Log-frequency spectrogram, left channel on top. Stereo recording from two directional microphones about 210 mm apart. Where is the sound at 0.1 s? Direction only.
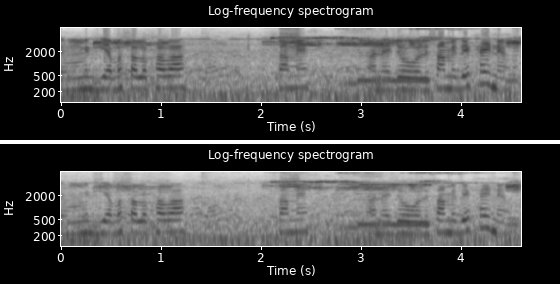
10° right (ahead or behind).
